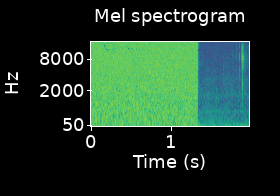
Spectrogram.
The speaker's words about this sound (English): No, yeah, I'm definitely going to put static over parts where I don't want people to listen, because nice.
